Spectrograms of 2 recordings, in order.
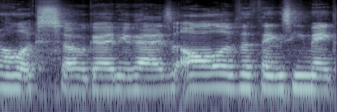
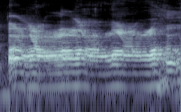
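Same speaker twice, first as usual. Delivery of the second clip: excited squeal; 2 semitones higher than usual. Retold or imitated. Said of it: "like, so excited".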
